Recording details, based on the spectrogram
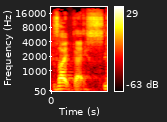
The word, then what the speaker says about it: Zeitgeist: How am I saying that wrong? – Zeitgeist. – Yes, thank you.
